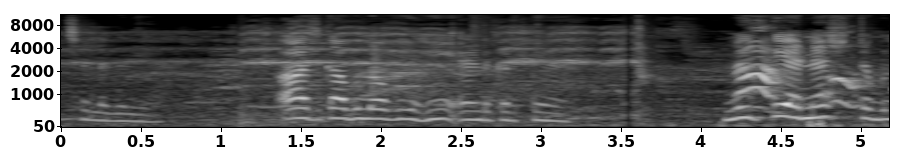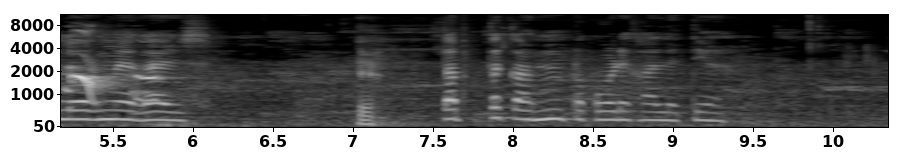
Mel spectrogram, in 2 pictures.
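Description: A young boy talks close by with animation.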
